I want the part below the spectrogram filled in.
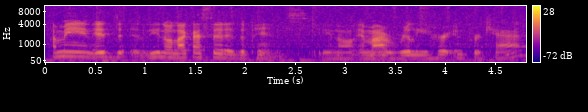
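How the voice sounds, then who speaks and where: A woman co-hosting a relationship podcast in casual chat, answering in a measured, thoughtful way with hedges. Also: on the low side, fairly even intonation, low-quality recording. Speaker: podcast co-host.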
